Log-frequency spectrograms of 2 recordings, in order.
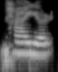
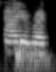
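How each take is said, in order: First: The word has its standard English pronunciation. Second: The word is read as it is spelled. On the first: The speaker calls it right. "tapi yang benar adalah tired" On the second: The speaker calls it wrong. "karena kadang masih ada yang baca kayak gini guys"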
